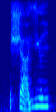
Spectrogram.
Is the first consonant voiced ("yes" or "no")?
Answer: no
